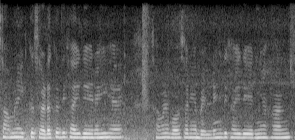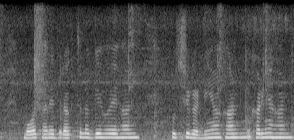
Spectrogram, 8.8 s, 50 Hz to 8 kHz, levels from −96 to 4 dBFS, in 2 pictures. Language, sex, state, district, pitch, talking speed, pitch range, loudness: Punjabi, female, Punjab, Fazilka, 220 Hz, 175 wpm, 215-230 Hz, -17 LUFS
